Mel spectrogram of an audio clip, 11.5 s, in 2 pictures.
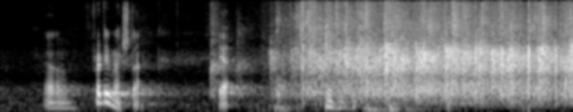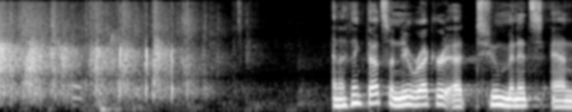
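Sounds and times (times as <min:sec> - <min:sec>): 
speech: 0:00.4 - 0:03.7, 0:09.1 - 0:11.4
audience applause: 0:02.7 - 0:08.0.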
